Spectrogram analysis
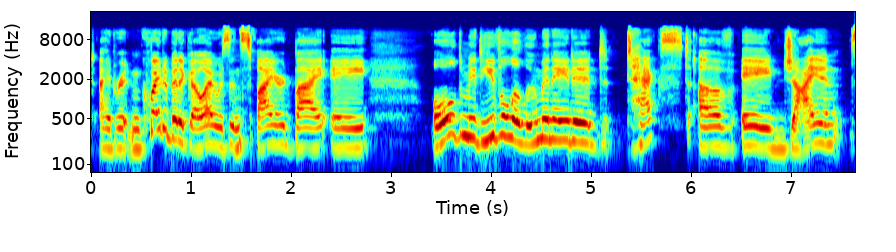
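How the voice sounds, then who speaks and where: A woman author casually introducing her own work, chatty and a little halting as she goes. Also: on the low side.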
